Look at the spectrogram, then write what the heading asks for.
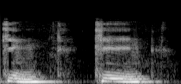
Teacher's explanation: you can really feel that the back part of the roof of the mouth is involved. Okay, so therefore they are called velar sounds in English.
